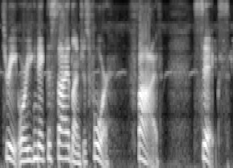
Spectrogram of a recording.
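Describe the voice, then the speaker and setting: A woman's voice: mid-range voice, unhurried, bright, forceful tone, no room sound, recorded from a distance. A woman leading a home cardio workout, counting reps and cueing moves while exercising, slightly out of breath. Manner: encouraging, counts reps aloud while moving. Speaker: fitness instructor. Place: filmed outdoors in public.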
